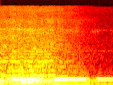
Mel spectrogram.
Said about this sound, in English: I'm a honeybee researcher, and I built this rig with the rest of the group to shake a swarm of honeybees. The honeybees were attached to a board, which we moved back and forth with a motor, and we filmed their response.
